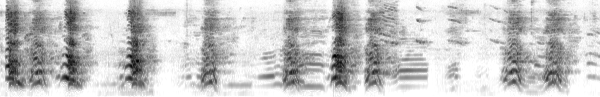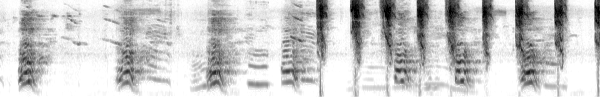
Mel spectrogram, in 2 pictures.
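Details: Bully Kutta hunting dog from Punjab, Pakistan, barking repeatedly in short harsh bursts, often paired, with a whimper between. A run of sharp clicks follows near the end.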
